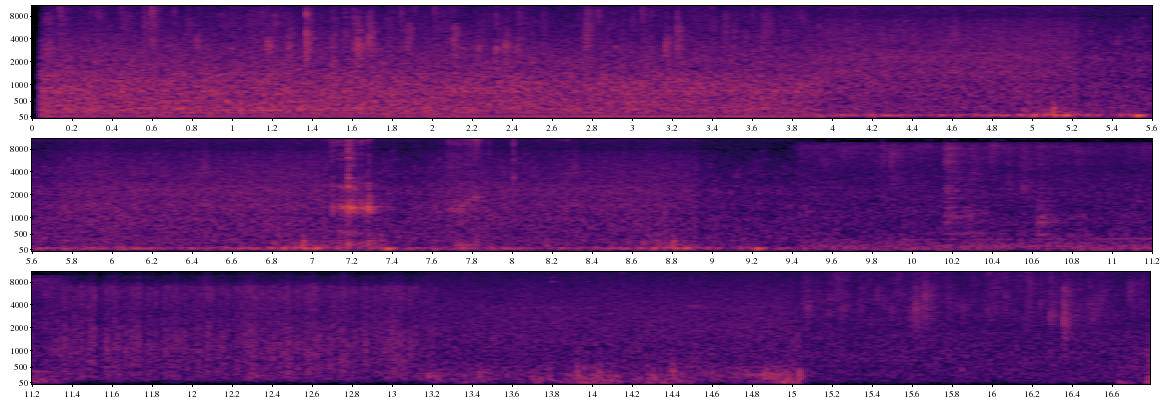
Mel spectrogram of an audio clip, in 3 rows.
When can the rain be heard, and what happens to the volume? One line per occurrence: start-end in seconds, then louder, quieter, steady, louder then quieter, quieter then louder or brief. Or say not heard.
0.0-16.7 quieter.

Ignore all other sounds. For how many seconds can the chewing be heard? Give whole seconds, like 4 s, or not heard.
2 s.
